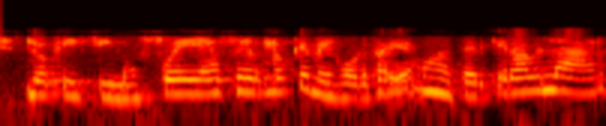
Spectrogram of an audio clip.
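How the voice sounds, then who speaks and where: Over noticeable background noise, a woman with a Caribbean Colombian accent talks at a very fast pace with fairly even intonation. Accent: Colombian Caribbean (costeño). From Colombian Caribbean coast, Cartagena. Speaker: entrepreneur and author. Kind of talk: radio interview.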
